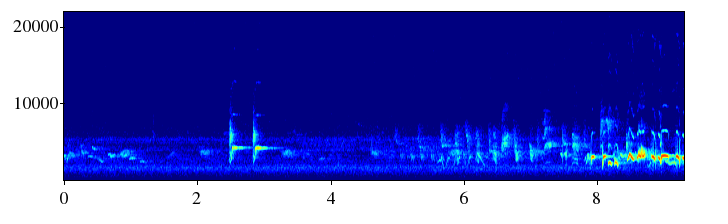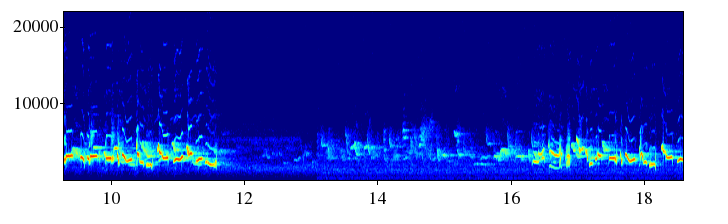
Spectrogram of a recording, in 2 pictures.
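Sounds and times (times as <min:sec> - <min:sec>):
Eurasian blackcap singing in Garching: 0:07.9 - 0:11.6, 0:13.2 - 0:18.5.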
